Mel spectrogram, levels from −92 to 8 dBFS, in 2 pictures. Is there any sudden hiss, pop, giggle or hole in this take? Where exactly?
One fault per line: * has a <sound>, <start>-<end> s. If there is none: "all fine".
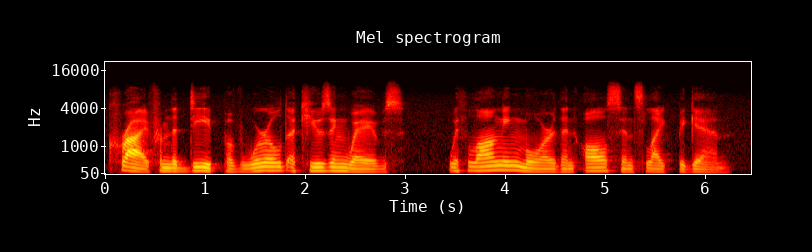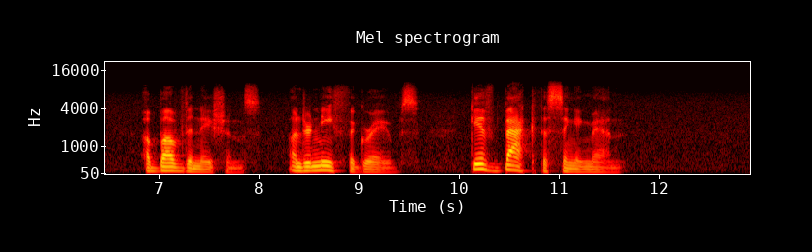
all fine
